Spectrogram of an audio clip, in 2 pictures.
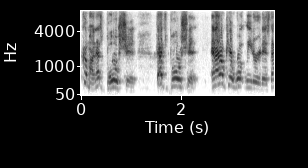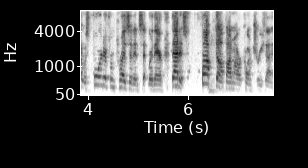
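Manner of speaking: heated, worked-up, increasingly wound-up rant. A speaker in a group discussion, getting worked up. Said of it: "now I'm just getting worked up".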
